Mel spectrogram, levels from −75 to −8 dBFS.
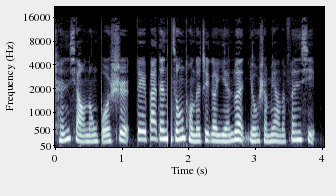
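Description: At 1.70 s there's a gap at a join of encoded pieces: a gap of about 52 ms with smeared edges, from untrimmed encoder padding, before the sound picks up again.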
